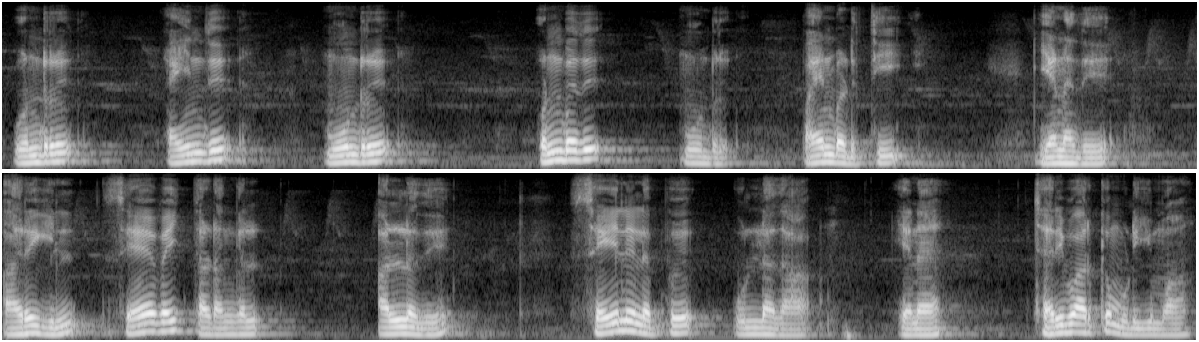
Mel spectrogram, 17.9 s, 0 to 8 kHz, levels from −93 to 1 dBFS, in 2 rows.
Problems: none marked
